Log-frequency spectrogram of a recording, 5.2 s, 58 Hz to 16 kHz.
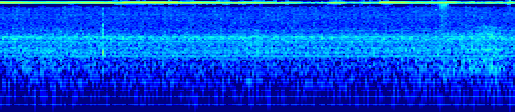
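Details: GE 810 vintage television on the bench after cabinet work, powered up drawing about 1.8 A, one weak tube found earlier: faint constant low hum from the speaker, no program, nothing on the CRT; mains hum, cause unknown.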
